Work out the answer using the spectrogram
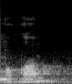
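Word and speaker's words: مُقام: masjid karena sakit ya jadi bacanya mukam kalau makam itu tempat mukam itu apa tinggal berdiam ya itu ada perbedaan itu ya ya suuku itu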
